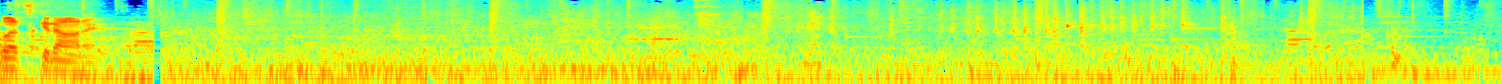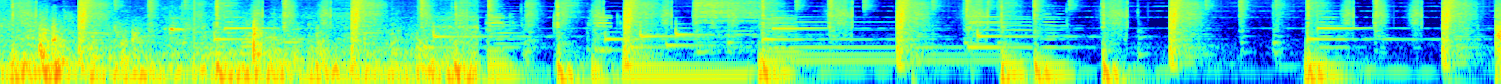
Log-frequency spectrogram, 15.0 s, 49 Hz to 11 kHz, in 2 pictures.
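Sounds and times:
background music: 0.0s - 15.0s
boat engine rumble: 0.8s - 10.0s.

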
